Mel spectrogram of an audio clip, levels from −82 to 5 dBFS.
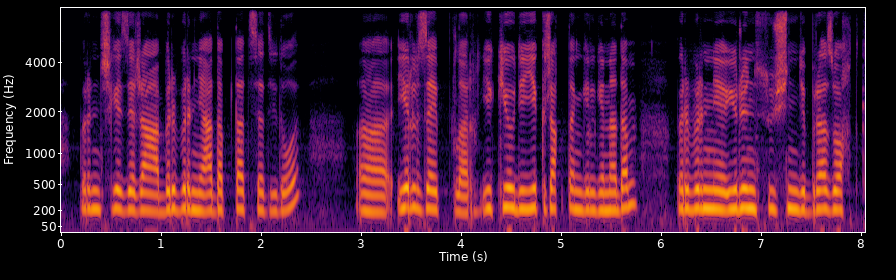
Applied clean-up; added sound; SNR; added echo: none; none; none; none.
